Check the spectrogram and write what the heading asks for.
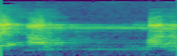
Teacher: یہ جو میم کا جو مخرج ہے وہ شفتین سے ہے، اس لیے اس کو ادغام شفوی کہتے ہیں.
